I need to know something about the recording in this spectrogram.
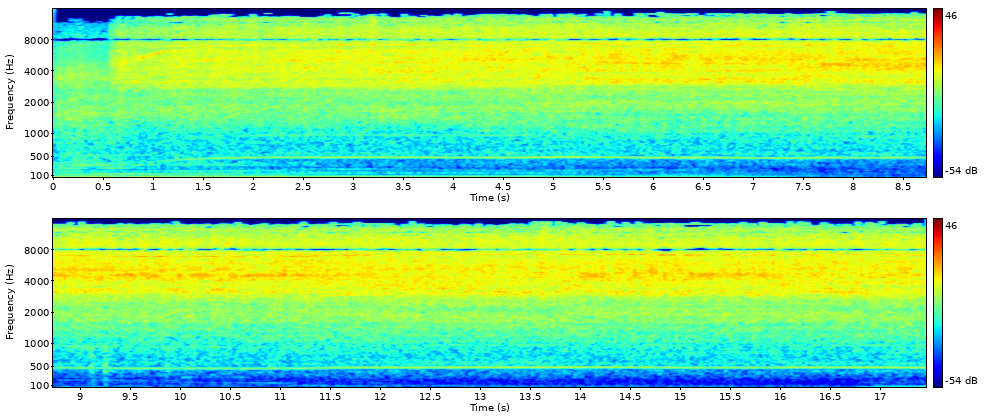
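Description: A small power tool whines steadily.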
